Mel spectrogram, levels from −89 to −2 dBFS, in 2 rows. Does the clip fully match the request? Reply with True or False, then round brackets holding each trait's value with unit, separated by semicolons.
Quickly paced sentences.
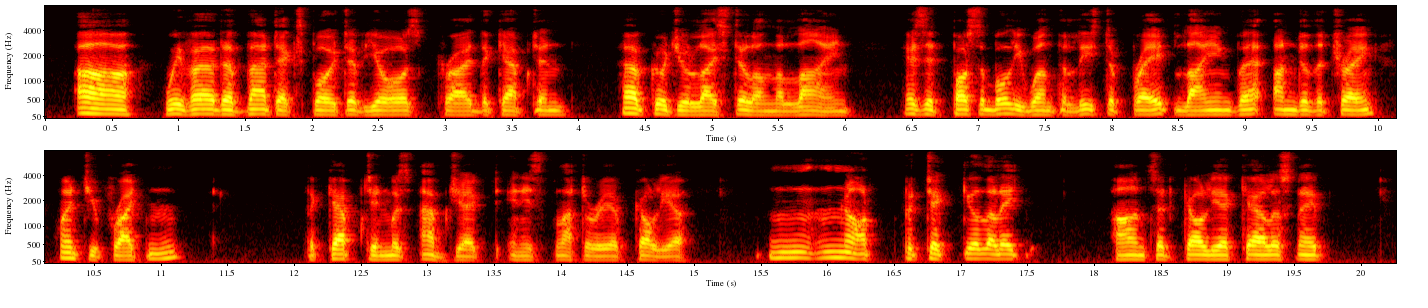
False (150 wpm)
